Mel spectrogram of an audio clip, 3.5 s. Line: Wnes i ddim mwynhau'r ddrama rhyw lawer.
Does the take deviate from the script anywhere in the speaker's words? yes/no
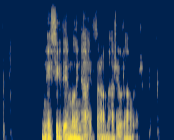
no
